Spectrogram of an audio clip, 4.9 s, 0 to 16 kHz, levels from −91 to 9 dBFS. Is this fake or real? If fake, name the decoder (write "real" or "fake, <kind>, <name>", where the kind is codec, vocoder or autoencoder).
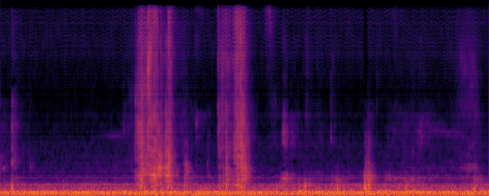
fake, vocoder, Vocos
